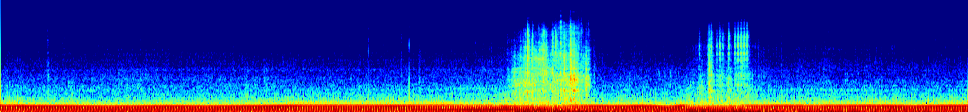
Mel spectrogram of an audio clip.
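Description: Car engine running steadily with a low drone, its pitch shifting slightly a few times. Two short bursts of hissing noise come about five and seven seconds in.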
